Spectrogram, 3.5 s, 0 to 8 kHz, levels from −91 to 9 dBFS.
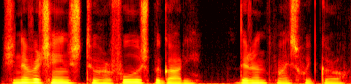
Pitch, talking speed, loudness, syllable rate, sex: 120 Hz, 190 wpm, -17 LUFS, 5.2 syllables/s, male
